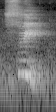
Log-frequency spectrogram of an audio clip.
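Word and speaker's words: suis: S-U-I-S, sweet.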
